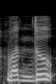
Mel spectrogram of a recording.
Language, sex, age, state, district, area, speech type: Telugu, female, 45-60, Andhra Pradesh, Sri Balaji, rural, read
